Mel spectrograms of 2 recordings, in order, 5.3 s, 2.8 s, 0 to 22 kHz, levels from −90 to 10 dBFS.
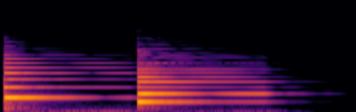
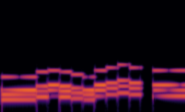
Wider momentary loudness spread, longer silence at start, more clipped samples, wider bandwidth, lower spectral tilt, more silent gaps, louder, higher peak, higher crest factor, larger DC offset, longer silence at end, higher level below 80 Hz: first, 23 LU vs 4 LU; about the same, 0.05 s vs 0 s; neither; first, 5 kHz vs 2.6 kHz; first, -8.5 dB/octave vs 7.5 dB/octave; second, none vs 2.16-2.27 s; first, -17 LUFS vs -29 LUFS; first, -2 dBFS vs -18 dBFS; first, 20 dB vs 10 dB; neither; first, 1.3 s vs 0 s; first, -58 dBFS vs under -90 dBFS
